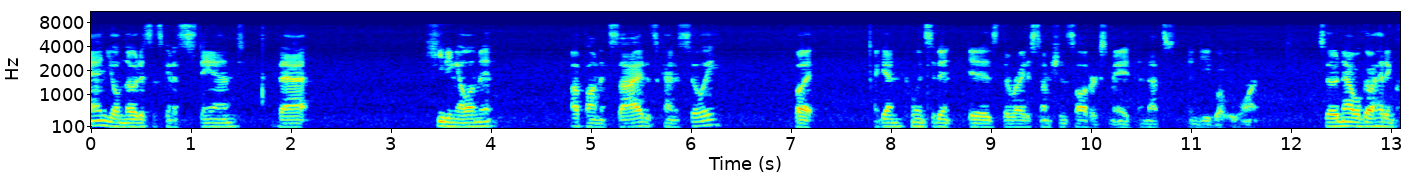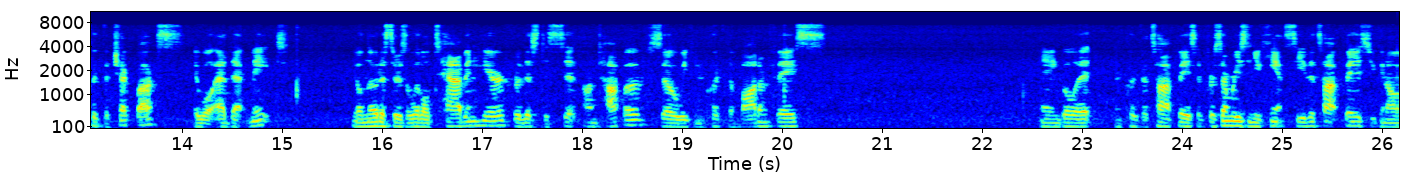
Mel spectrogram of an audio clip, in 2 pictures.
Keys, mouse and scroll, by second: 1.4 scroll down 1, 1.7-6.0 middle drag, 6.0 click, 11.3-11.6 scroll down 1, 11.6-12.9 scroll up 1, 12.9 click, 15.1-19.2 middle drag, 19.2 click, 19.9-24.9 middle drag, 24.9-25.4 scroll up 1.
